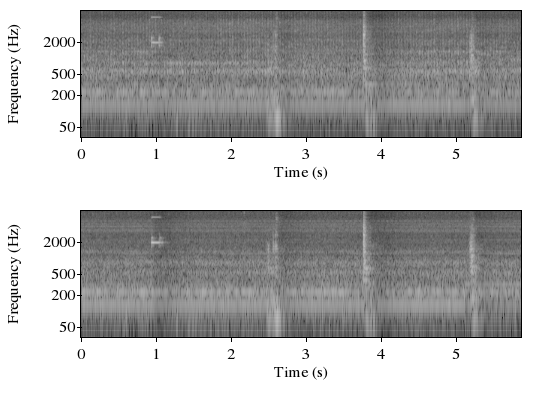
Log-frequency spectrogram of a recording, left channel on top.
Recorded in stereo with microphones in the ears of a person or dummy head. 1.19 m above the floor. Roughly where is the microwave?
Left.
